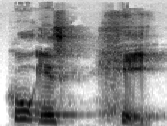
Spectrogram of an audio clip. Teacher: He transforms into e.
